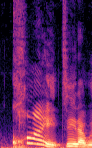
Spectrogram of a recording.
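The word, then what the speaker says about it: 会计: 자, 그 다음에 또 주의해야 될 단어 직업 중에 어떻게 읽으면 절대 안 되냐면 바로 호이지가 아닙니다. 어떻게 읽으셔야 돼요? 콰이지라고 읽으셔야 돼요.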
